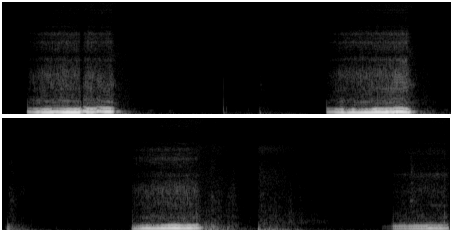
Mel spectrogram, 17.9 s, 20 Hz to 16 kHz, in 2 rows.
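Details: A sleeper whose snoring wakes the household gives loud, low, rumbling snores about every five seconds, roughly 10 to 12 breaths a minute, with quiet pauses; snoring.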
